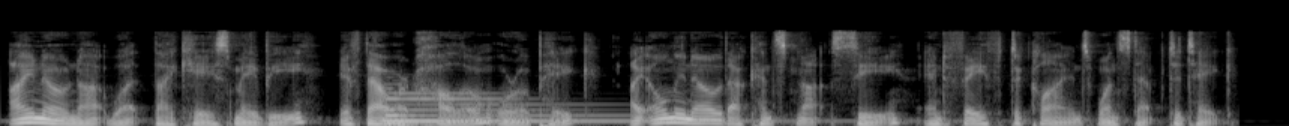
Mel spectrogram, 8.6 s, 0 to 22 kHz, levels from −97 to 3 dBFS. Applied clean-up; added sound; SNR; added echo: none; Bowed string instrument; 8 dB; none.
